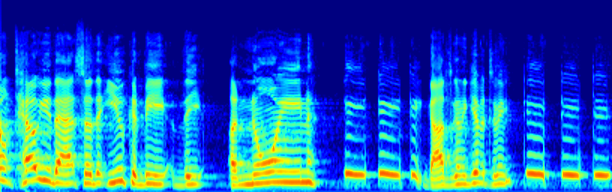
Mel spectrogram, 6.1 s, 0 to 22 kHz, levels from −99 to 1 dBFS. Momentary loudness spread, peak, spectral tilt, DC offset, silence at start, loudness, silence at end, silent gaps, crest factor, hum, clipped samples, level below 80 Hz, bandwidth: 6 LU; -6 dBFS; -8 dB/octave; under 0.1%; 0 s; -26 LUFS; 0 s; none; 18 dB; none; under 0.1%; -86 dBFS; 7.6 kHz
